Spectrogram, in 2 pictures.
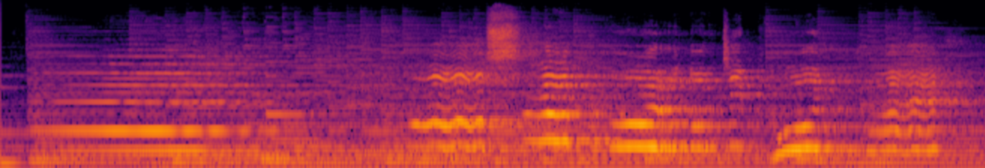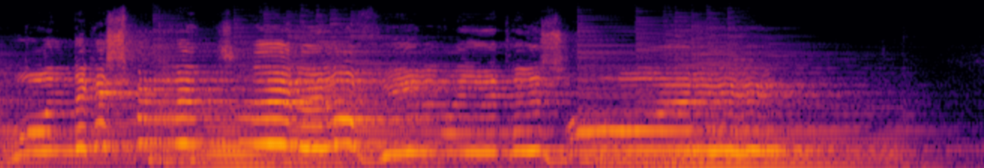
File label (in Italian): Recitativo; Ma se Amor non ti punge; Baroque; Alessandro Scarlatti; Duet Cantatas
